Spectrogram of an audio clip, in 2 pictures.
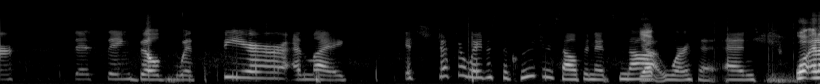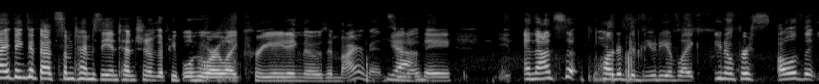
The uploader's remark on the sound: in this episode i have technical difficulties (again)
